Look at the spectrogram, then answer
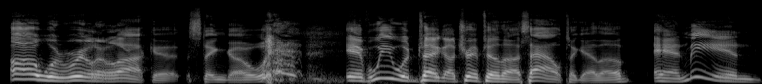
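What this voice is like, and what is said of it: Put-on Southern accent. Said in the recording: “dressed like Southern gentlemen... he is doing an accent. is doing an accent.”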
